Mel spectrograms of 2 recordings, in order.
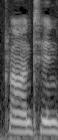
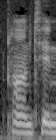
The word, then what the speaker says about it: plantain: While I was in the queue, I got some chili plantain chips. My mum corrected me on how I pronounce it. It's plantain, not plantain.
